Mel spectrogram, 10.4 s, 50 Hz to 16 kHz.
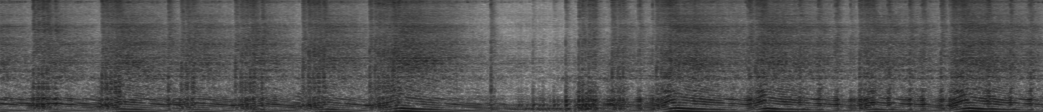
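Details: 1973 Yamaha MX250 two-stroke, first start-up after a rebuild: it fires and rings out crisply, revving up and dropping back in repeated blips with a clean crackle; normal, healthy running.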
